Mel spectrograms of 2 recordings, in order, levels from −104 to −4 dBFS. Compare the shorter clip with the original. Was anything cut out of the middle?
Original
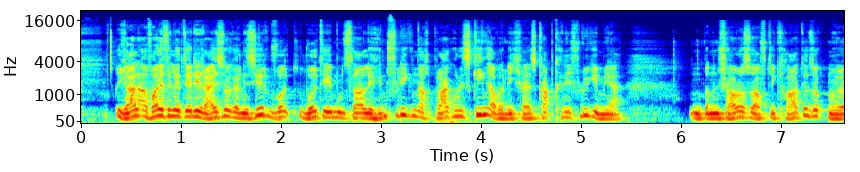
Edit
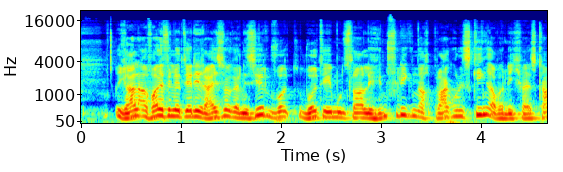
no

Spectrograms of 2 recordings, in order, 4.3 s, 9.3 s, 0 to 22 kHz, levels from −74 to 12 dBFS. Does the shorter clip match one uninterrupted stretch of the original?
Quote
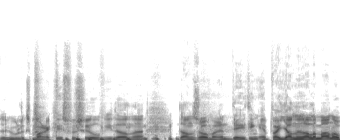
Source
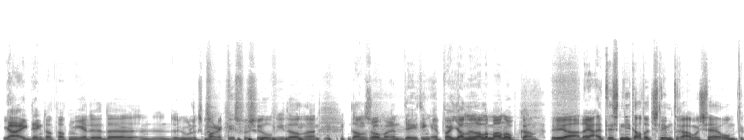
yes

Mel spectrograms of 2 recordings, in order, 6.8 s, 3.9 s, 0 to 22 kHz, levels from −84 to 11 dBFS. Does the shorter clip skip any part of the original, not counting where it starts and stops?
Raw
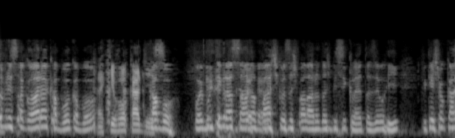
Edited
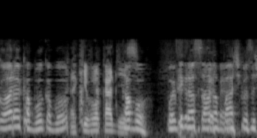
yes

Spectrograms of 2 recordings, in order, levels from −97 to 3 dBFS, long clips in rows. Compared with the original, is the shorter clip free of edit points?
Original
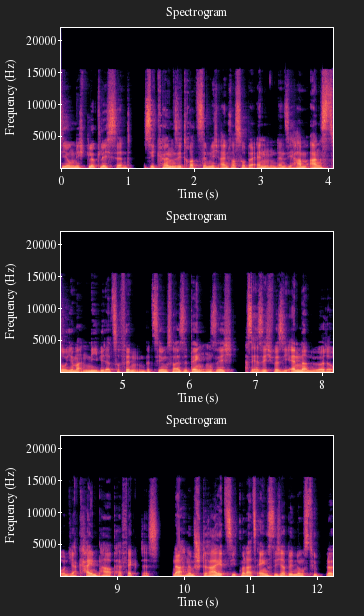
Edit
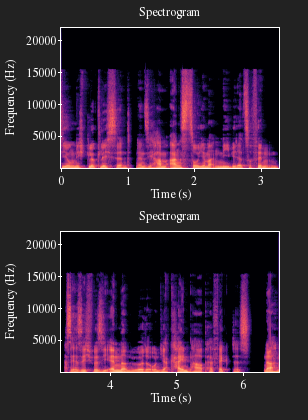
no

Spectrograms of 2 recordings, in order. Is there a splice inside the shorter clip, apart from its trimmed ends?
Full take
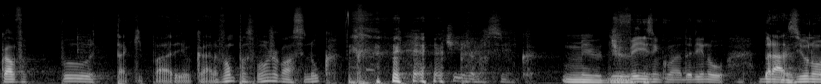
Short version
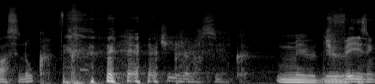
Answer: no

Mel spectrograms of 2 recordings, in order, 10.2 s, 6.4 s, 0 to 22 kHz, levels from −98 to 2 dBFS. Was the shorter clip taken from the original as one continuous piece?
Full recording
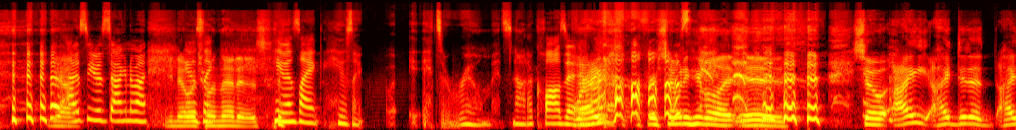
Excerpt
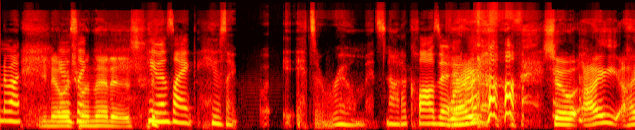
no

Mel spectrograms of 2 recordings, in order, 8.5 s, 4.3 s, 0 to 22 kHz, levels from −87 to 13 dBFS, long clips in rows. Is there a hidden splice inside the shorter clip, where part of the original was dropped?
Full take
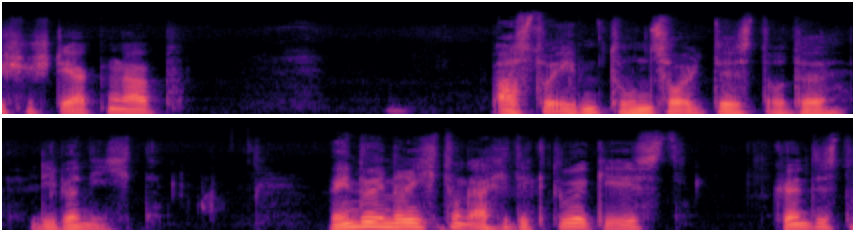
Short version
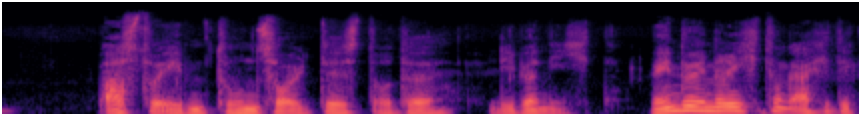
yes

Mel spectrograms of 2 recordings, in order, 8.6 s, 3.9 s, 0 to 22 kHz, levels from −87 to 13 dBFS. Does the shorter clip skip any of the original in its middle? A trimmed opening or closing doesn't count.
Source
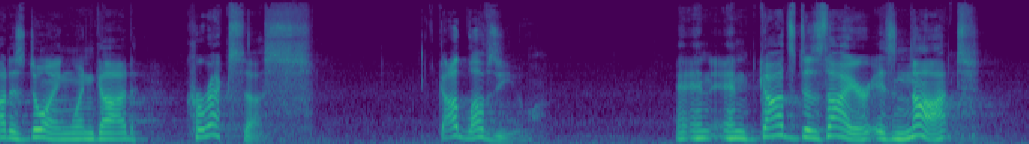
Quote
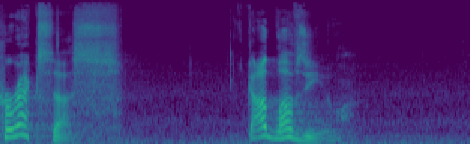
no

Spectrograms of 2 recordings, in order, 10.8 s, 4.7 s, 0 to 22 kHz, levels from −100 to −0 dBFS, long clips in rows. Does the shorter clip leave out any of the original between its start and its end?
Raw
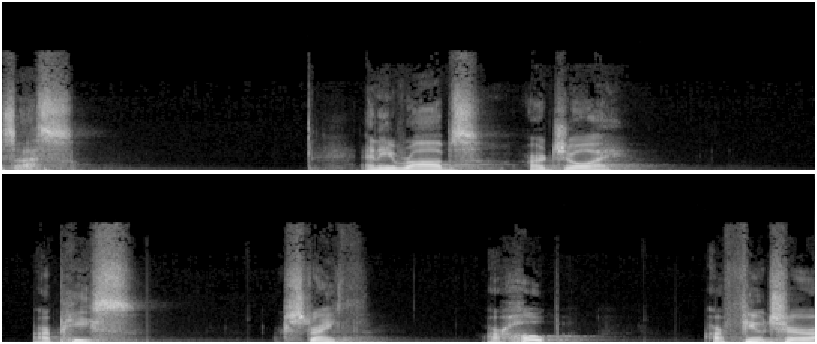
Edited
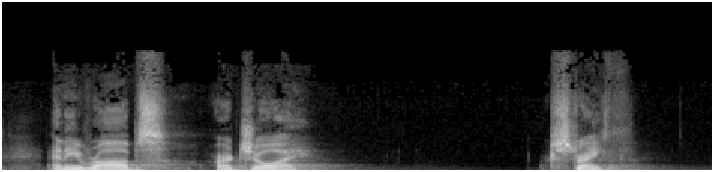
yes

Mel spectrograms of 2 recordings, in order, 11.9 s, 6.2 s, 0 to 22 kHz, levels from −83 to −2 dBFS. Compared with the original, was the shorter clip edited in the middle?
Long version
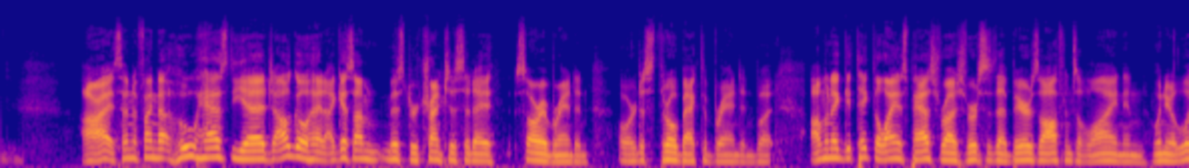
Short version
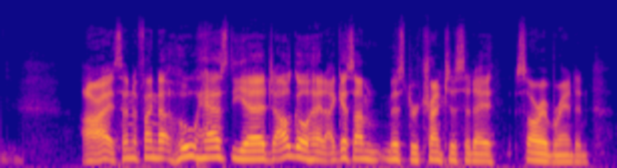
no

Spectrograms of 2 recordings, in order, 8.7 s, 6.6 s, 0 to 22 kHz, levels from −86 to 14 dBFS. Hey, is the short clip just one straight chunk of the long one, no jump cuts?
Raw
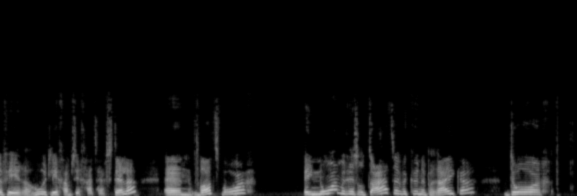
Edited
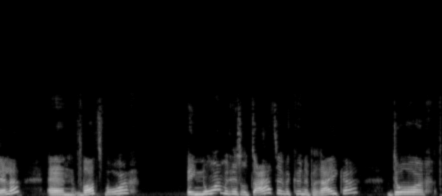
yes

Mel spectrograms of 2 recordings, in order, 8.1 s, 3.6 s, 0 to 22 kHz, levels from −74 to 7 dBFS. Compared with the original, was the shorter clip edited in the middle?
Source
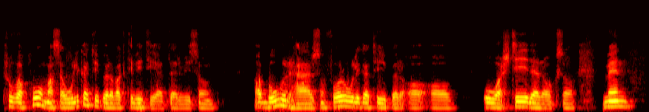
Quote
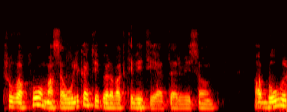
no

